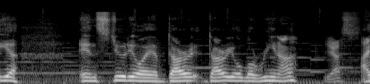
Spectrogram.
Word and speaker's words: Dario Lorina: In studio, I have Dario Lorina.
